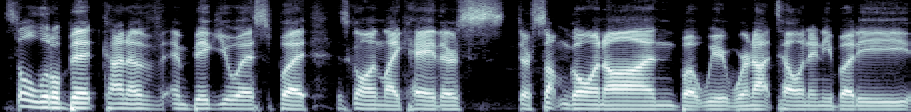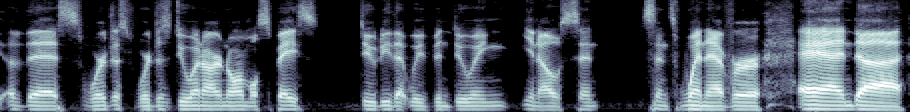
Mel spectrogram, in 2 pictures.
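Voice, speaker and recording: A man co-hosting a podcast, talking casually about film in a halting, rambling way and often slipping into imagined dialogue. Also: on the low side, level tone, pushed and bright, smooth, dry recording. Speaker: podcast co-host.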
